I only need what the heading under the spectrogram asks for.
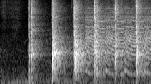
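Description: Six sharp hand claps in applause for a performer's team and staff, in a steady, even rhythm, each one a crisp slap that fades quickly. The claps are fairly loud and there is no talking.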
